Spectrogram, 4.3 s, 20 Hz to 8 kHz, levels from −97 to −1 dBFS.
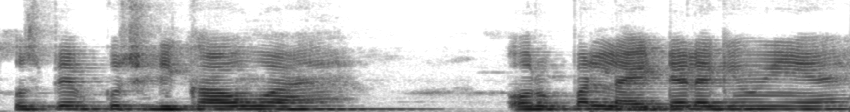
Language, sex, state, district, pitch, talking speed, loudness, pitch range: Hindi, female, Uttar Pradesh, Lalitpur, 235 Hz, 155 wpm, -14 LUFS, 230-240 Hz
